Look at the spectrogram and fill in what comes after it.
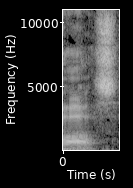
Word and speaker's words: Haas: I can never Haas. Haas. I think it's Haas. – Yeah, it is Haas. – Team America. – Sounds like double S, but it's actually double A.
